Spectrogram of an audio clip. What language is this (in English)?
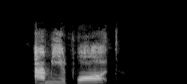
Persian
